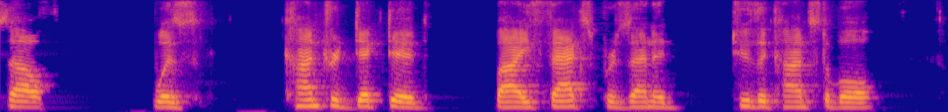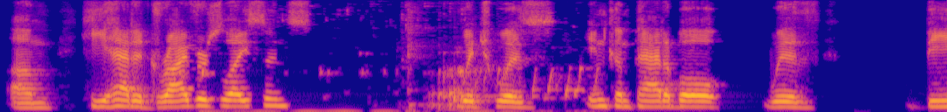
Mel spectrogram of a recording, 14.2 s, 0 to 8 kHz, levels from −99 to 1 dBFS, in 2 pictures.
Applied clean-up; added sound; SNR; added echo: classical method spectral subtraction.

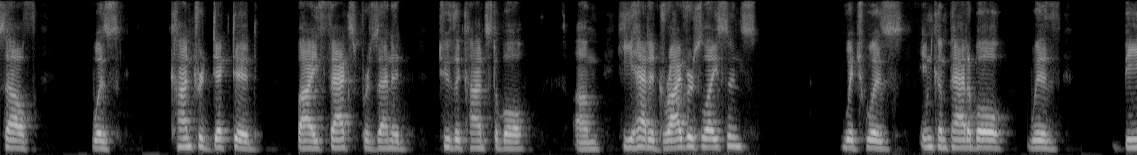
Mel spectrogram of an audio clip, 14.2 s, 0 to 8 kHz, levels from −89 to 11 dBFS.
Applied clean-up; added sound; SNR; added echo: neural mask model Resemble Enhance denoiser.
